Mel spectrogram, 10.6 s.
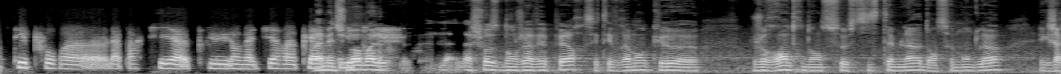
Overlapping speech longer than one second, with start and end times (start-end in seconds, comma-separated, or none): none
